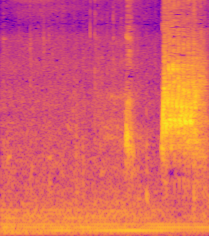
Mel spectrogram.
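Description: A quail giving one short, loud call near the end, over a low steady hum.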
